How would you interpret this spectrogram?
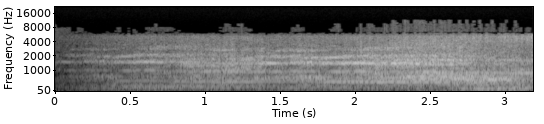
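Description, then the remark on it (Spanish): A sound-effect recording of an imperial space fighter ship passing overhead, a harsh whining rush that swells steadily louder over a few seconds with a shrill, warbling edge. No voices. “Pues a que tengo horas, y cuando digo horas, son horas de grabaciones singulares como esta que voy escuchando en el coche, por ejemplo, caza imperial pasando por encima de tu cabeza.”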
